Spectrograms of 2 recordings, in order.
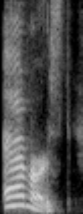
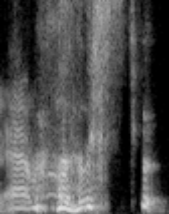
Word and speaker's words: Amherst: he just was like, it's Amherst. Stop calling it Amherst.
